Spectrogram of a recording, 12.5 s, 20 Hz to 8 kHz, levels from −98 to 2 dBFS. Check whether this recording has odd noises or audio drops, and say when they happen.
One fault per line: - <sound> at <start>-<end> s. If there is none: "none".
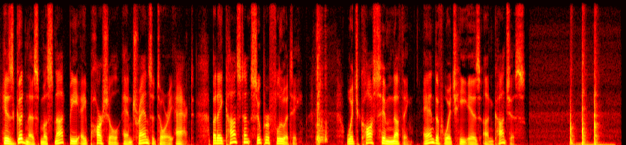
- thud at 6.3-6.6 s
- thud at 11.4-12.3 s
